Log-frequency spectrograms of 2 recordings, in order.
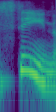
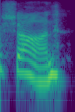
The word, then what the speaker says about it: Sean: She didn't pronounce the proper Irish spelling of Sean. She pronounced it Scene. I watched poor Sean, my friend Sean, be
